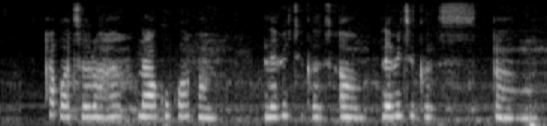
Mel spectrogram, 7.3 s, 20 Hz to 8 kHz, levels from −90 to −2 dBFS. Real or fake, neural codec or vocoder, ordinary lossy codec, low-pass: fake; vocoder, 44.1 kHz, 128 mel bands every 256 samples, BigVGAN v2; none; 7.2 kHz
